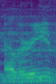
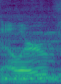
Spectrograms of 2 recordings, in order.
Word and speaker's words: Elleriv: This is Eller. Elleriv is how I say it. Eller could be pronounced erv.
